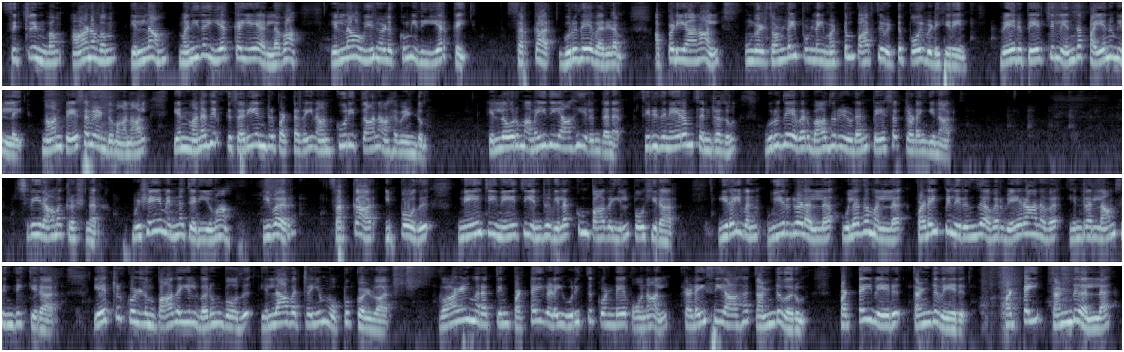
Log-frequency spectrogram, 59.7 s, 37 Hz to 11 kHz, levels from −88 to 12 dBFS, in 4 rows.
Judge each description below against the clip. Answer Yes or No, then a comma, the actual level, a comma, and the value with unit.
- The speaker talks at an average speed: Yes, average, 90 wpm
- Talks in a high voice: Yes, high, 215 Hz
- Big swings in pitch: No, average, 4.8 semitones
